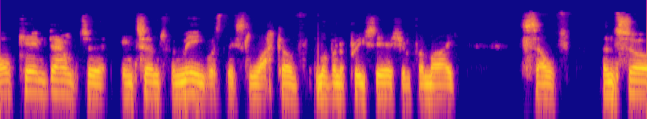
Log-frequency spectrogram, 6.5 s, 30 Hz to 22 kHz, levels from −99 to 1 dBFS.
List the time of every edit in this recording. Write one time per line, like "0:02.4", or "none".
0:03.1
